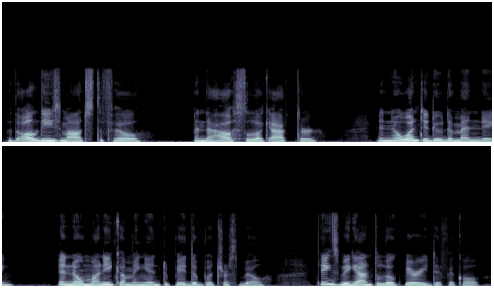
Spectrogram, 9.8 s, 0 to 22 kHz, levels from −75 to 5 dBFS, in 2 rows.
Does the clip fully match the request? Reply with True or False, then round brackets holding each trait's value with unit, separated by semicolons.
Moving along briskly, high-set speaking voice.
True (215 wpm; 210 Hz)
